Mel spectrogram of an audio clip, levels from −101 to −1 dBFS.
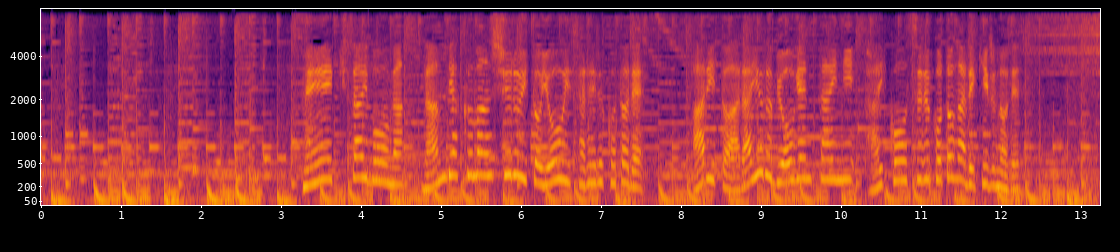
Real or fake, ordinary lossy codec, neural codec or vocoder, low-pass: real; AAC, 32 kbps; none; 7.2 kHz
